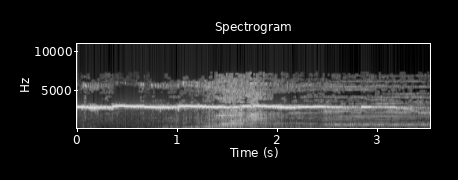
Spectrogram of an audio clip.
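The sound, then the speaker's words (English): A shrill little tin whistle is blown in one long, piercing, steady note lasting several seconds, with a brief upward swoop midway and a lower tone joining near the end. No one speaks. “And I took advantage of every opportunity to express my defiance through its shrill voice.”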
